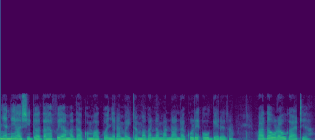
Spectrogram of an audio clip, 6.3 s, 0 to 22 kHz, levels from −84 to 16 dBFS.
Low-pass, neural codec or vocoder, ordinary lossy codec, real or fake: 7.2 kHz; codec, 16 kHz, 2 kbps, FreqCodec, larger model; MP3, 64 kbps; fake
